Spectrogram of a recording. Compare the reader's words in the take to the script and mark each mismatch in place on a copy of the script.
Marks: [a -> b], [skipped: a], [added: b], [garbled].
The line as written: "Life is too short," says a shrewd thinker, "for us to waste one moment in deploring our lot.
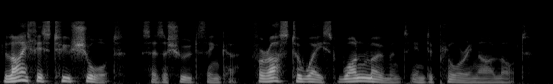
"Life is too short," says a shrewd thinker, "for us to waste one moment in deploring our lot.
